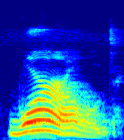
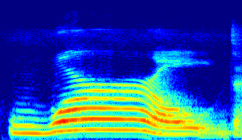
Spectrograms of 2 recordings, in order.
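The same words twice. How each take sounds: First: Put-on "world" shorter, falling low, "were" and "old" blended; model pronunciation. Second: Put-on "World" stretched very long, like "were" gliding into "old"; drawn-out pronunciation. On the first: Teacher repeats for learners, "world" blended and falling. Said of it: "Então fica world". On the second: Teacher shows learners how to say "World", exaggerated slow pronunciation. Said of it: "Imagina que você tá falando assim". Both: Shown as a demonstration.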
